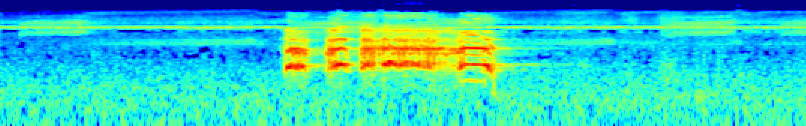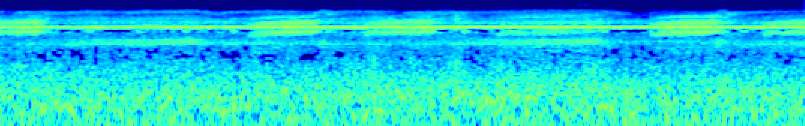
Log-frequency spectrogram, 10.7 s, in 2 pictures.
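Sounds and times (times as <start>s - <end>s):
high insect whine: 0.0s - 10.7s
red junglefowl crowing: 1.9s - 3.7s.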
